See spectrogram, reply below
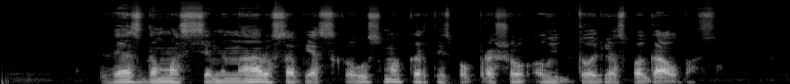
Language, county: Lithuanian, Utena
